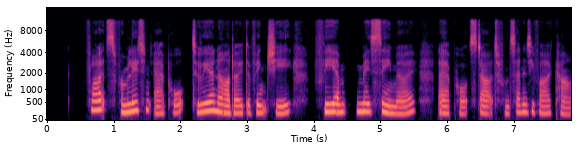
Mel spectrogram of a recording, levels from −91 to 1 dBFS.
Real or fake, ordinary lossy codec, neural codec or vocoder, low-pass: fake; AAC, 96 kbps; codec, 24 kHz, 0.9 kbps, WavTokenizer, medium speech release version 2; 10.8 kHz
